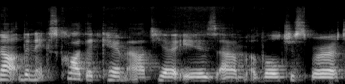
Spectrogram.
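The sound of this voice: A woman's nasal voice, fairly low in pitch, with a fairly bright tone and a fairly slow pace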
